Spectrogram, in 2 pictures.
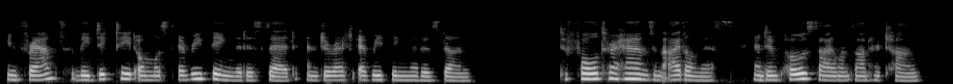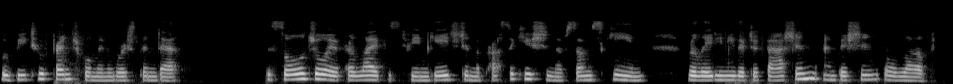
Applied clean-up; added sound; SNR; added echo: neural mask model DeepFilterNet 3.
